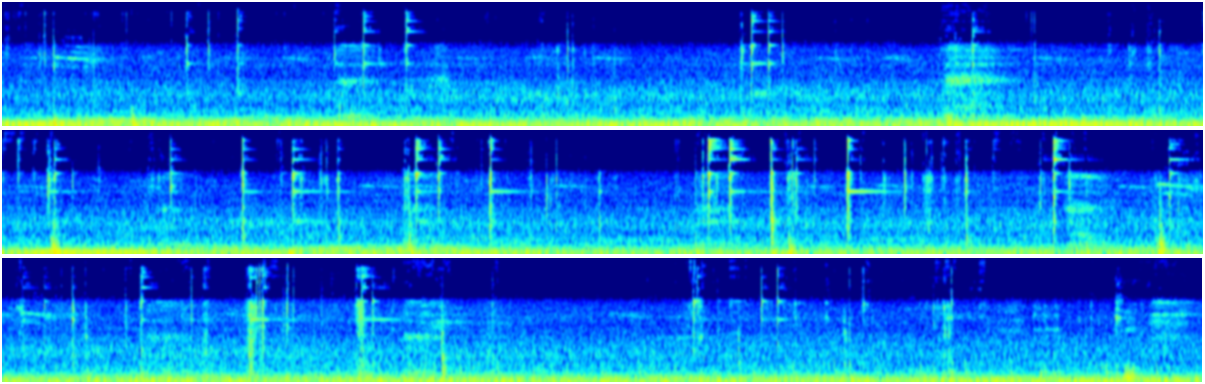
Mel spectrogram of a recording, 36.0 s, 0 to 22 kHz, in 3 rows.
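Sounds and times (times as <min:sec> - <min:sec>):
steady low hum: 0:00.0 - 0:36.0
hand tools clinking on metal: 0:13.5 - 0:18.1, 0:18.8 - 0:28.7, 0:30.8 - 0:35.8.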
